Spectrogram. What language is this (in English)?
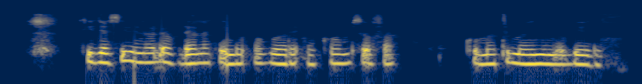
Luo (Kenya and Tanzania)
